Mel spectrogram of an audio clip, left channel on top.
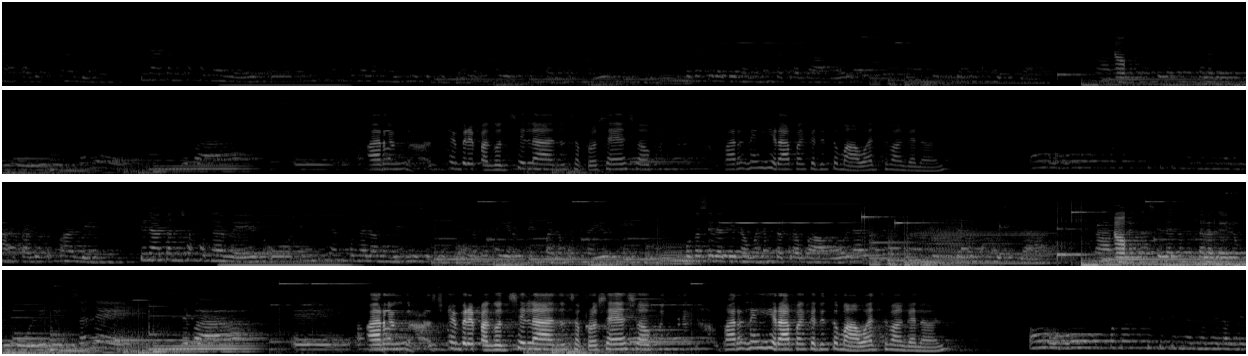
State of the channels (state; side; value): quieter; left; 19.3 dB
